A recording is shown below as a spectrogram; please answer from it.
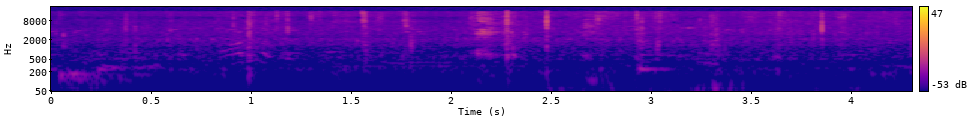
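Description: Quiet den sounds from a dog: a few faint, brief whimpers and scattered light clicks.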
